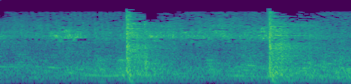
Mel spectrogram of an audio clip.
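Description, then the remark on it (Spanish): Two sharp, ringing hammer knocks about a second apart, loud, standing out against a quiet, faintly murmuring background, in a packed, hushed plaza in Seville, Spain, at dusk. “Tres toques de martillo.”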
